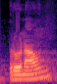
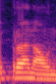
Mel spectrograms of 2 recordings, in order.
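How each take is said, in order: First: प्रोनाउन with a long O in the first syllable, the common mistake; wrong pronunciation. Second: प्रनाउन with a weak, short first syllable; correct pronunciation. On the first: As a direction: say प्रोनाउन with pro like "go". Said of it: "जो कि गलत है". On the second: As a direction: say प्रनाउन with a quick schwa after pr. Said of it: "हम इसे प्रनाउन पढ़ते हैं". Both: Shown as a demonstration.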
